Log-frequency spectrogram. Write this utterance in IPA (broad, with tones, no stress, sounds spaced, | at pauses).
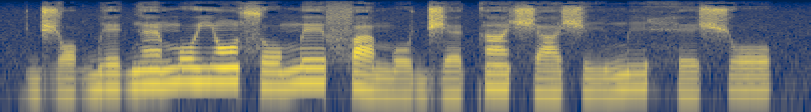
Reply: d͡ʒ ɔ˨ ɡ͡b e˧ ɡ ɛ̃˦ m o˦ j ɔ̃˦ s o˧ m e˦ f a˦˨ m o˨ d͡ʒ ɛ˨ k ã˧ ʃ a˨ ʃ i˨ m i˧ h e˨ ʃ o˧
